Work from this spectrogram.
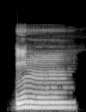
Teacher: nun masuk ke nun. Nunnya jadinya apa, ditahan dan dibaca dengan gunnah. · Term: idgham bi gunnah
